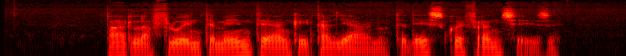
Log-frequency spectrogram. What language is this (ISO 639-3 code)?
ita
